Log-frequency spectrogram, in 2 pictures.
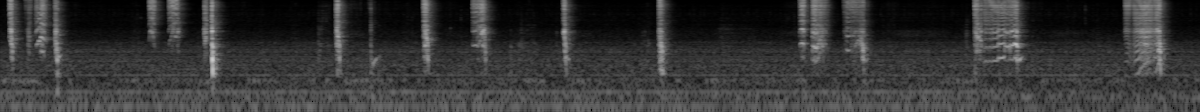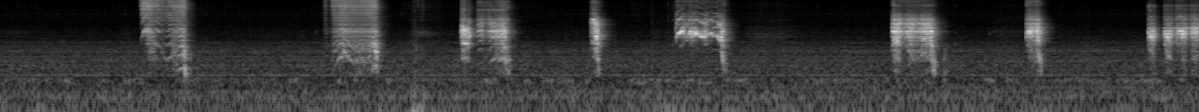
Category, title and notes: Sound effects > Human sounds and actions
HMNKiss-Blue Snowball Microphone, CU Various Nicholas Judy TDC
A set of various kisses.
Blue-brand, Blue-Snowball, cartoon, kiss, various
